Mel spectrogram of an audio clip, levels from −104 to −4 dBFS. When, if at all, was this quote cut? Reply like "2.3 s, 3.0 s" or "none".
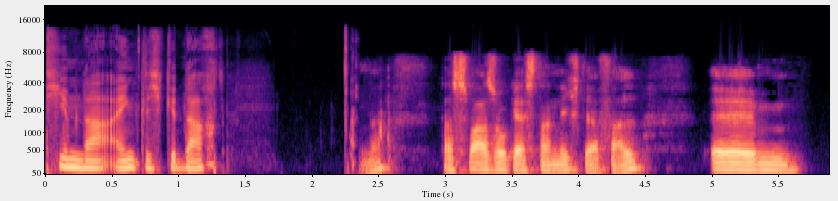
2.4 s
